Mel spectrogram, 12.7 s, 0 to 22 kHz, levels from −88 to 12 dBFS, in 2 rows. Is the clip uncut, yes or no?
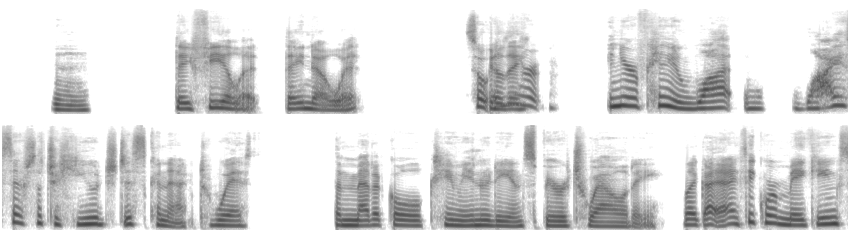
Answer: no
